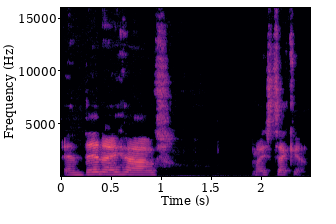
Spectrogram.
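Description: A woman playing in a tabletop game, hesitant and giggly, with many pauses and fillers. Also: mid-range voice, little pitch movement, sharp tone. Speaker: player. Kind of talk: casual tabletop play.

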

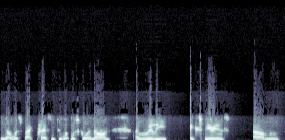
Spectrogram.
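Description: Halting older man on a tinny phone line. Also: very deep voice, no room sound. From Switzerland. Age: 60s. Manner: halting, many fillers and restarts. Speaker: guest, vegan restaurant owner. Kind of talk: casual interview storytelling.

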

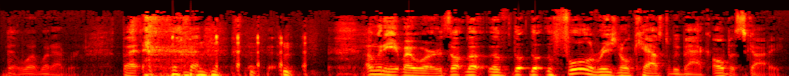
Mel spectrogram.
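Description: A man hosting a casual podcast chat, putting questions to guests in an informal, halting way. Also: on the low side, big pitch swings, a little mellow, slightly rough. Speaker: podcast host. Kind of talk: casual chat, asking guests about sci-fi news.

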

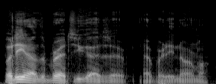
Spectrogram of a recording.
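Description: A man co-hosting a casual comedy podcast, joking and laughing through quick back-and-forth chat. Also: extremely low pitch, lively intonation, gravelly, no echo, studio quality. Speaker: podcast co-host.

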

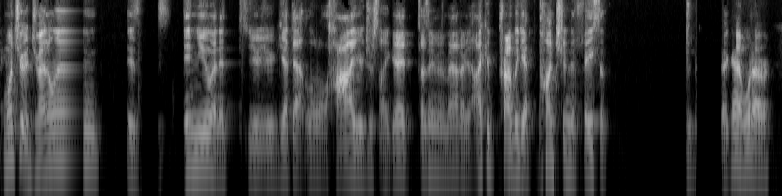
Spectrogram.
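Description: Animated, joking podcast host, higher voice. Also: male voice, brisk. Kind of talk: casual comedic chat.

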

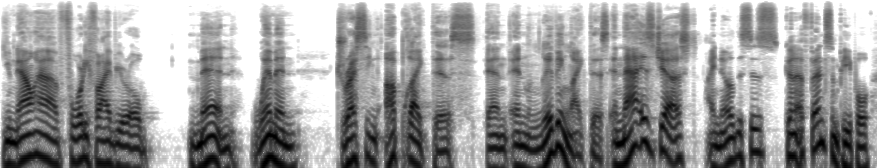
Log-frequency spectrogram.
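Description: Man, middle-aged, low-pitched voice, preachy podcast monologue, emphatic conversational delivery, close and dry sound. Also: expressive, measured pace, a little mellow, no echo. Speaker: podcast host. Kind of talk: live podcast monologue, religious commentary.

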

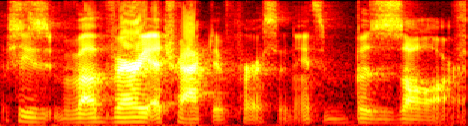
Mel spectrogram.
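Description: A man with a deep voice, co-hosting a casual chat with a sardonic, casually swearing manner. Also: steady tone, a little slow, pushed and bright. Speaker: podcast co-host.

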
